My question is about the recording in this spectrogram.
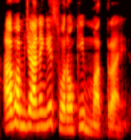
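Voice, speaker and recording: Woman teaching children in a lively sing-song voice. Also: high voice, highs cut off. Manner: slow, clear recitation of letters with lively sing-song rises and falls. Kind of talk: children's grammar lesson narration.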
